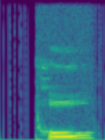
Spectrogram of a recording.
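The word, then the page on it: pu: tone 2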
